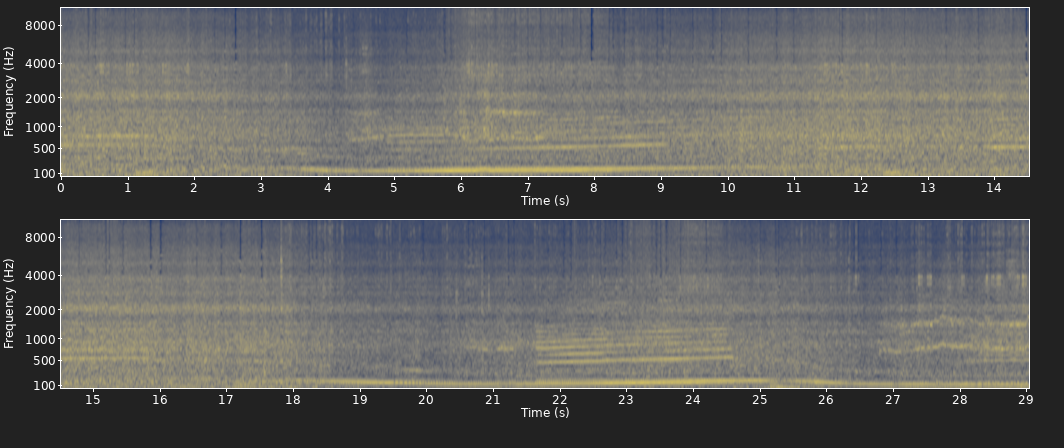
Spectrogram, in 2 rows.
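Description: Car engine heard from inside the cabin at track pace over steady road and wind noise. Its pitch climbs and holds, eases down, climbs again, then drops suddenly about 25 seconds in.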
